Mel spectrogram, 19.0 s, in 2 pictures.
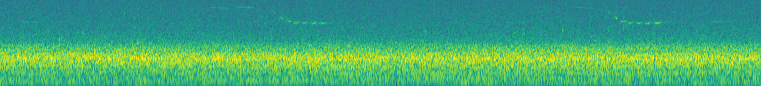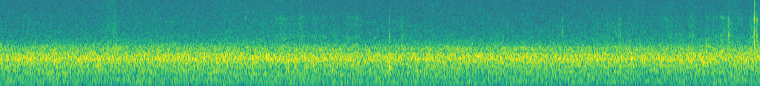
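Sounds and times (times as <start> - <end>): outdoor background hiss: 0.0 - 19.0
faint whistling bird calls: 3.5 - 4.2.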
